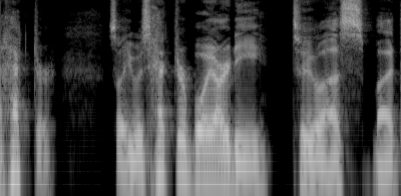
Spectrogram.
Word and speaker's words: Boiardi: him by his name his name was Ator boardi uh at to is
